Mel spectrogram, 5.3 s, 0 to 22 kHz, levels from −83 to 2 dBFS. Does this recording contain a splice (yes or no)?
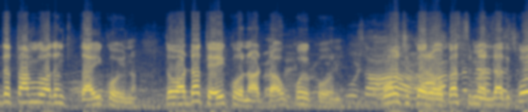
no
